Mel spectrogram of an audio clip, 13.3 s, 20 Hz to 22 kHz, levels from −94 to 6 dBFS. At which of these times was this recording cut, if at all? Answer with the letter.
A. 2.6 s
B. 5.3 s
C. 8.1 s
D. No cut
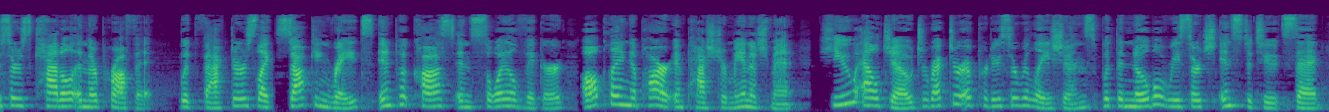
C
